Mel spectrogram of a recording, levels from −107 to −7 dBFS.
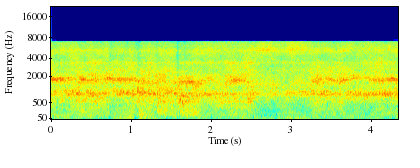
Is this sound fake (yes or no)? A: yes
